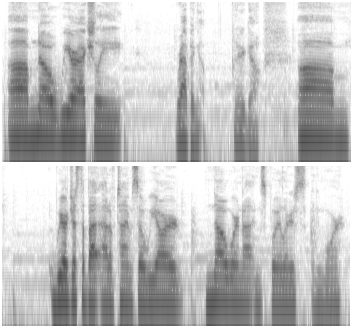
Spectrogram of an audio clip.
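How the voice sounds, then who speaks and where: Podcast host, casual fan chat, mid-range pitch, faint music behind. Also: little pitch movement, unhurried, clean tone.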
